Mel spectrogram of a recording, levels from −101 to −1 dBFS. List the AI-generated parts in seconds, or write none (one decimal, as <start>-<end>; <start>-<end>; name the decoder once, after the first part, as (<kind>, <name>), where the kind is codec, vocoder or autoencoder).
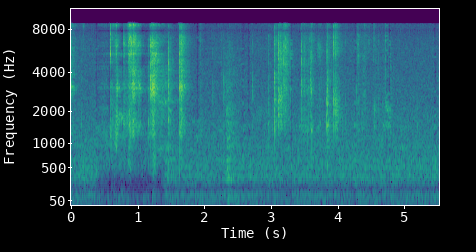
0.4-1.4 (codec, HILCodec)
